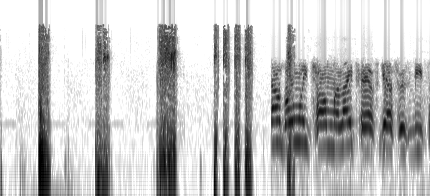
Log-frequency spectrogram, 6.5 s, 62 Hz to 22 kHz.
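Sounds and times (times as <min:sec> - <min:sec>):
voice imitating fart sounds made while doing crunches: 0:00.6 - 0:00.8, 0:01.4 - 0:01.7, 0:02.4 - 0:04.4
speech: 0:04.1 - 0:06.4.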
